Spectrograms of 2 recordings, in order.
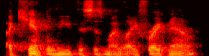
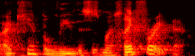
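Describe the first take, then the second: First: The tone sounds dismayed and exasperated. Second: The tone sounds delighted and amazed. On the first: Life feels like an unbearable burden. The speaker calls it wrong. "can we move ourselves from a place of" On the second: Life feels like a fortunate gift. The speaker calls it right. "say it differently"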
